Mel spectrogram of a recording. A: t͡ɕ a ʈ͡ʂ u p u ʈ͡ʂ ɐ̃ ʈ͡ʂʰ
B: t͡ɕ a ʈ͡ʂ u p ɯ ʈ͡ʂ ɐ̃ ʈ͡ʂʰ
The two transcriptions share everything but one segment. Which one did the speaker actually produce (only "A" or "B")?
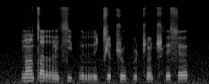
A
